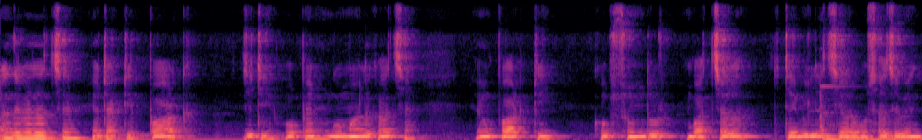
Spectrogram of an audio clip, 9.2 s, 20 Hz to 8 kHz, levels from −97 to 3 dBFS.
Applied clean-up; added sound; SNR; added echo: none; Keyboard (musical); 15 dB; reverberation time 0.5 s.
